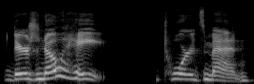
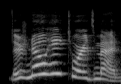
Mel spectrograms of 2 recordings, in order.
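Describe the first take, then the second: First: Said in the usual way. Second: "hate" punched much higher and louder; emphatic repeat. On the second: Shown as a demonstration. Host insists on the point, stress on "hate". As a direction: hammer home "hate" in the repeat. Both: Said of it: "wanna make it abundantly clear".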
